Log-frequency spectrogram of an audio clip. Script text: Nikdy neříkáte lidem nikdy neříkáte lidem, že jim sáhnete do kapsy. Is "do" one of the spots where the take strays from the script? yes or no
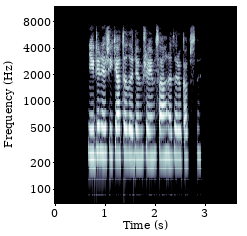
no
